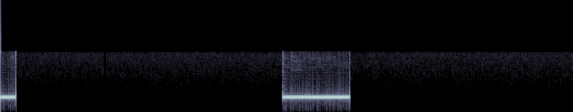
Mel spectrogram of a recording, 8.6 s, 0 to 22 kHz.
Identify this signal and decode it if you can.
Ringback tone (Europe, 425 Hz).
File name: out- -2009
